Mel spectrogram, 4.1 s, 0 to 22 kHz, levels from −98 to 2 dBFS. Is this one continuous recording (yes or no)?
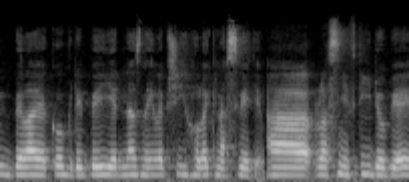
no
